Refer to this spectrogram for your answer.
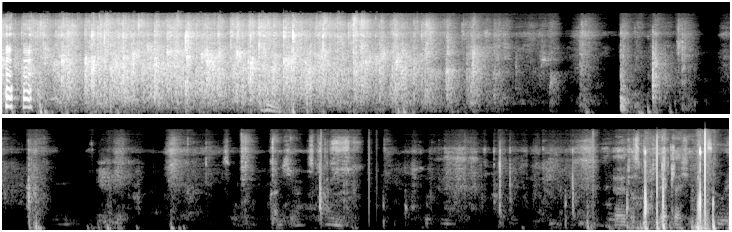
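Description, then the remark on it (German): An audience bursts into steady applause for a team and its mentors, and for a team member's birthday the day before, for about five seconds before it fades out, leaving quiet with scattered taps and small shuffling noises, then some rustling near the end. “Ja, dafür nochmal einen Applaus.”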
